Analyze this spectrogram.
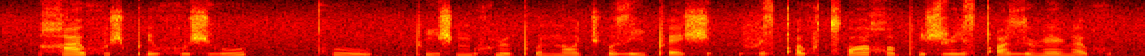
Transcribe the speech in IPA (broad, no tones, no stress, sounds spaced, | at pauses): χ a xʷ ɪ ʃ pʼ e xʷ ɪ ʃ ɦ u | kʰ u | pʼ i ʃ ŋʷ i xʷ ɳ ɪ pʼ ʊ n ɔ t͡ʃʼ ʊ z i pʼ ɛ ʃ | f ɪ z qʼ u xʷ t͡sʼ ɔ χ o pʼ ɪ ʃ ɭ i z qʼ u z ʊ ɳ ɛ ɳ a xʷ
